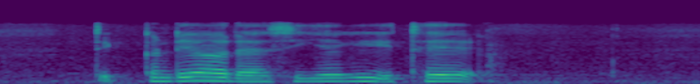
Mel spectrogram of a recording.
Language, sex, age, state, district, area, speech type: Dogri, male, 30-45, Jammu and Kashmir, Reasi, rural, spontaneous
